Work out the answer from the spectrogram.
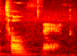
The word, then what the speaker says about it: Tol'vir: Sup guys, today we're gonna be doing the Lost City of the Tol'Vir. Yeah, that's how you pronounce it.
